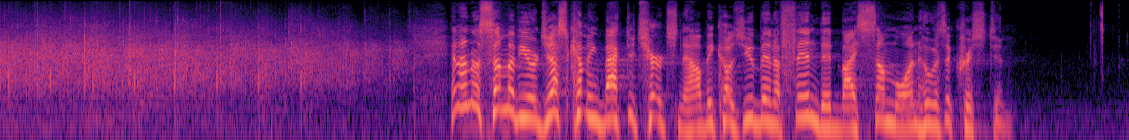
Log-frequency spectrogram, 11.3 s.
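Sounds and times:
audience applause, hand clapping: 0.0s - 4.3s
speech: 4.5s - 10.2s.

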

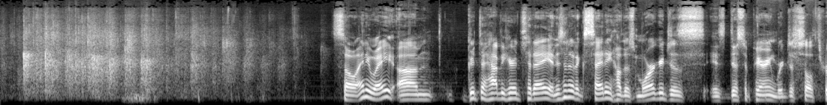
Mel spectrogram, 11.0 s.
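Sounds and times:
audience applause: 0.0s - 4.0s
speech: 4.6s - 11.0s.

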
